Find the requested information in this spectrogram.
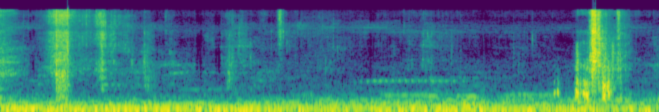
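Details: Only rustling, handling thumps and a low rumble are heard, with no clear animal voice. A couple of sharp knocks stand out near the start and end.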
